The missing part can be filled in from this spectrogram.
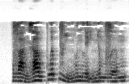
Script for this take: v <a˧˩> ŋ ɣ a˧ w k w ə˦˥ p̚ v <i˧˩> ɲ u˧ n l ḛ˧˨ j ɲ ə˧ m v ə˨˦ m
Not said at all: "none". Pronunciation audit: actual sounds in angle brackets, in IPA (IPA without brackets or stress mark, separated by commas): a˧˩, i˧˩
